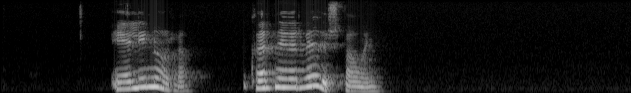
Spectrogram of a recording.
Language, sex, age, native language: Icelandic, female, 50-59, Icelandic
